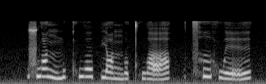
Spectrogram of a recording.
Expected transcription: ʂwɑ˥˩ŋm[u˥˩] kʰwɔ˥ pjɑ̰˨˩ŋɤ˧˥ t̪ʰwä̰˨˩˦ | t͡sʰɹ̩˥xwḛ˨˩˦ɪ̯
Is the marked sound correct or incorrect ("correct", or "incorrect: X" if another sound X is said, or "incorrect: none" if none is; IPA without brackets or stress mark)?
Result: incorrect: u˥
